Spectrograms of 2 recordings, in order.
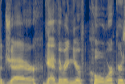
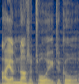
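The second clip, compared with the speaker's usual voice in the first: angry dragon voice, lower; 4 semitones lower, 3 dB quieter than usual. Voicing the dragon who will be angry at being touched: angry dragon voice. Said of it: "He's gonna be so angry at me".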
